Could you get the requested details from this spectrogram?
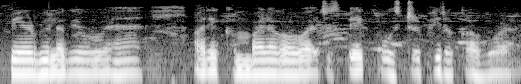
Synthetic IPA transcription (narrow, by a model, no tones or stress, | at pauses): peːɽbʱilɐɡeɦueɦɛ̃ | ɔ̰ːɾeːkːɐmbalɐɡaɦuaɦɛd͡ʒɪspeeːk̚poːsʈəɾbʱiɾɐkʰaɦuaɦɛː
